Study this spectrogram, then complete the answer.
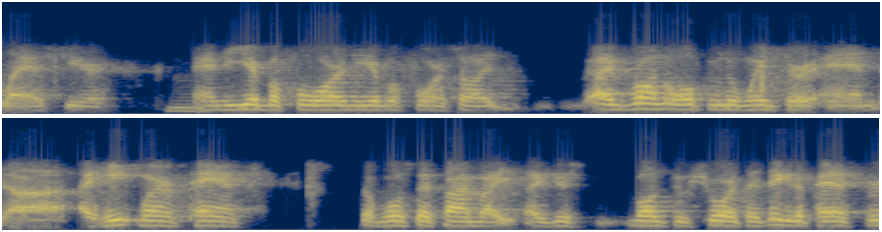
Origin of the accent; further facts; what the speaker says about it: New Jersey, United States; accent: mesh of Brooklyn, Bronx, New Jersey; moved away as an adult; also born or lived in New York City; now in Hilton Head, United States; I'm living in Hilton Head, South Carolina now, but I'm originally from New Jersey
